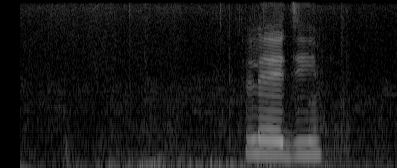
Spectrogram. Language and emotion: Russian, neutral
